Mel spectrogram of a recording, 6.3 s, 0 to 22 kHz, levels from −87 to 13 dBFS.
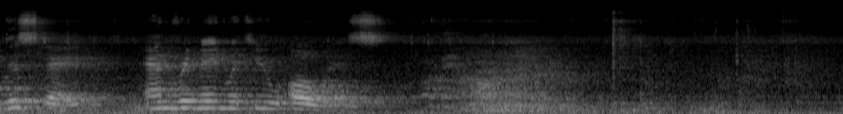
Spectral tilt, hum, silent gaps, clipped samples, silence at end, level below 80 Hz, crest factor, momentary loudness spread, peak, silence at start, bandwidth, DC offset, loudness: -5.5 dB/octave; none; none; under 0.1%; 0 s; -56 dBFS; 18 dB; 19 LU; -20 dBFS; 0 s; 15 kHz; under 0.1%; -37 LUFS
